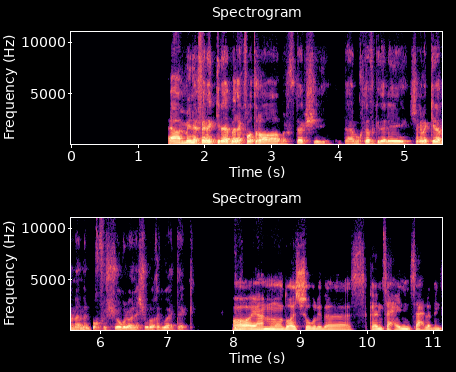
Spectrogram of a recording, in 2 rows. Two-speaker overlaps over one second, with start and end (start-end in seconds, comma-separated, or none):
none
